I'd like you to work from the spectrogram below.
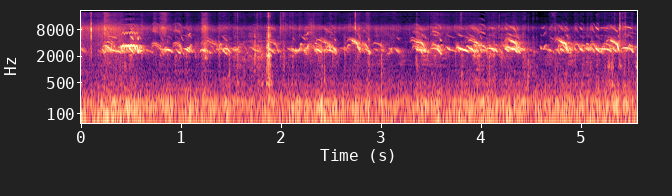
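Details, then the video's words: Chicken chicks chirping as they feed; dense high peeps from several chicks overlapping continuously, with occasional sharp taps of pecking. "Murgi chicks Chirping sounds and eating"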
